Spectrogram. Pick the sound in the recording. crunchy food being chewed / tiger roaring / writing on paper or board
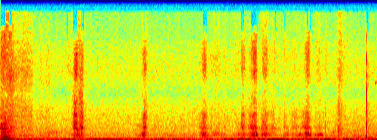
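writing on paper or board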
